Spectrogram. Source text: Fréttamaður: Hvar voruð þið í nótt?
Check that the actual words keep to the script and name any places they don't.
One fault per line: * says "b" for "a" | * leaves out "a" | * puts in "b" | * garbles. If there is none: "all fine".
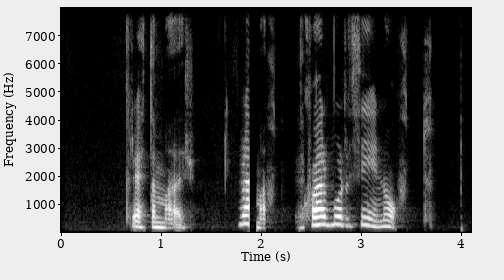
* garbles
